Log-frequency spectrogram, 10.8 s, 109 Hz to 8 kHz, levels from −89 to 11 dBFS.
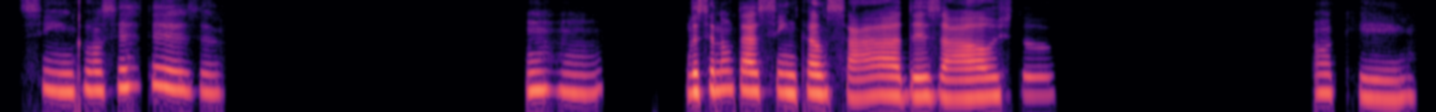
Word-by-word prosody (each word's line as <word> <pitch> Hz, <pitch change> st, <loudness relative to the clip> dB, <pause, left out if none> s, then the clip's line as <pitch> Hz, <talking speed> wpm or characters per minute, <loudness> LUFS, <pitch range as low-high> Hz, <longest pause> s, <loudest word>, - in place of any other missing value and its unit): Sim, 250 Hz, -3 st, -2 dB
com 255 Hz, 0 st, -1 dB
certeza. 265 Hz, -3 st, -1 dB, 2.2 s
Uhum. 250 Hz, -1 st, -2 dB, 0.6 s
Você 245 Hz, +2 st, +5 dB
não 260 Hz, +1 st, +1 dB
está 260 Hz, -1 st, +4 dB
assim, 240 Hz, -1 st, +1 dB
cansado, 215 Hz, -2 st, +2 dB
exausto? 210 Hz, +1 st, 0 dB, 1.9 s
Ok. 200 Hz, -4 st, -7 dB
230 Hz, 60 wpm, -25 LUFS, 210-255 Hz, 2.2 s, Você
